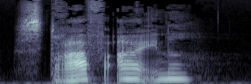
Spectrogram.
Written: strafegnet

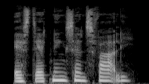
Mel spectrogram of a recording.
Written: erstatningsansvarlig

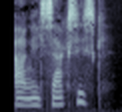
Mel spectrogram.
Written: angelsaksisk

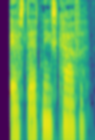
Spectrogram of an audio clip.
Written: erstatningskaffe

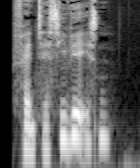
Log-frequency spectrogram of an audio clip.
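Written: FANTASIVÆSNER

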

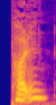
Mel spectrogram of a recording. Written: pollen

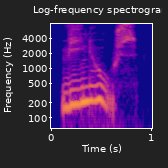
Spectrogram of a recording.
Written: vinhus

